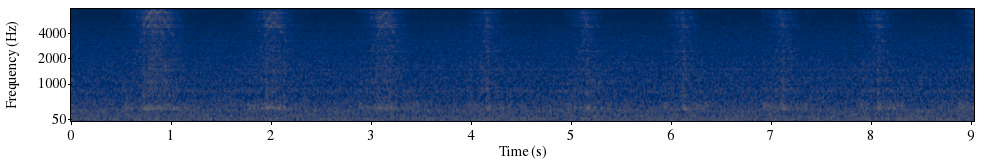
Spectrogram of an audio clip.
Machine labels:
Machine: slide rail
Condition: normal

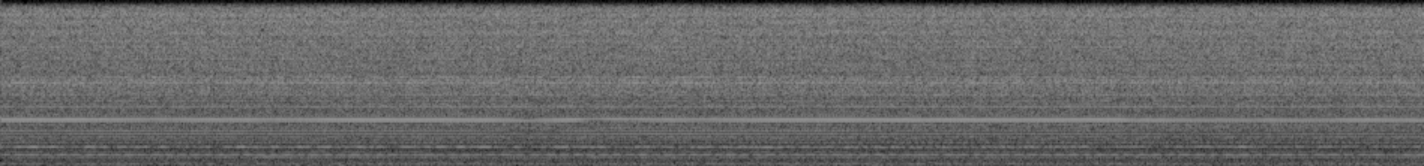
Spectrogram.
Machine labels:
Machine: pump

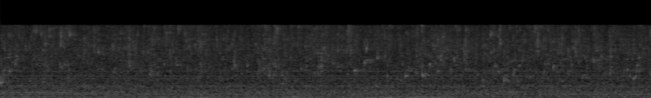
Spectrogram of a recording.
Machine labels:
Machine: pump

